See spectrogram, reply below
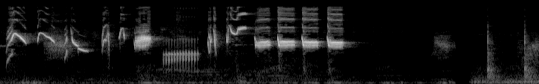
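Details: Young Javan pied starling singing a busy, varied phrase: swooping whistles, a harsh rasping note, then about five loud, evenly repeated chipping notes, followed by quieter scattered sounds.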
